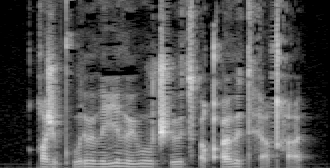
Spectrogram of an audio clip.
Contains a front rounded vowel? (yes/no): yes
